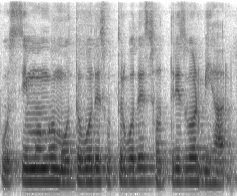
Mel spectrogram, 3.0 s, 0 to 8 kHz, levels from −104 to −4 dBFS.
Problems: echo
